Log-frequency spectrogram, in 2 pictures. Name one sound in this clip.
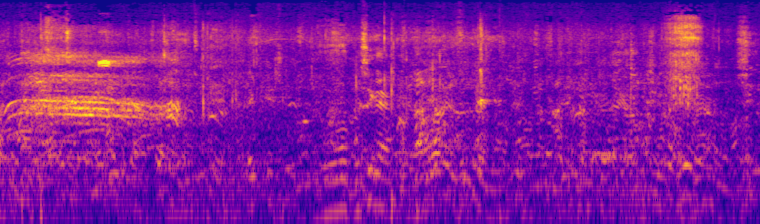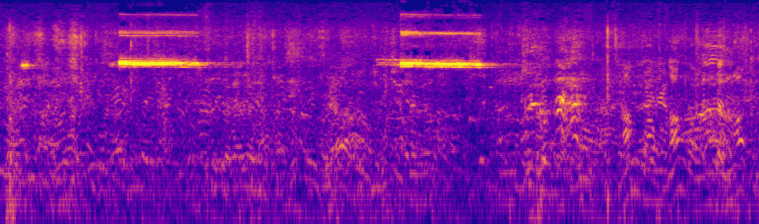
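Young men and men chatter and call out outdoors.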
